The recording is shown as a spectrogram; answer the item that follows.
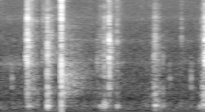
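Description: Dress My Craft plastic border punch being pressed down on the edge of a card: several sharp plastic clicks and clunks spread through the two seconds, the loudest a little past half a second in. The punch is thought not to have cut through the card.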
